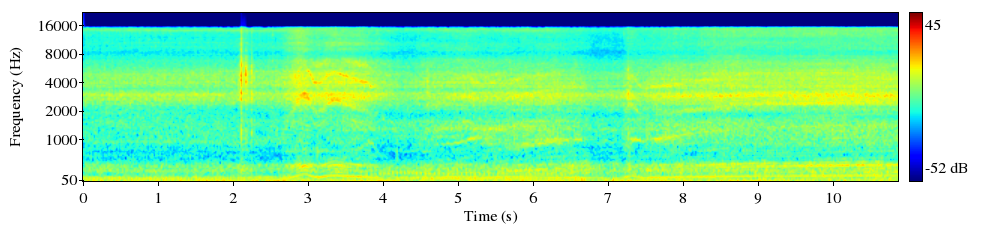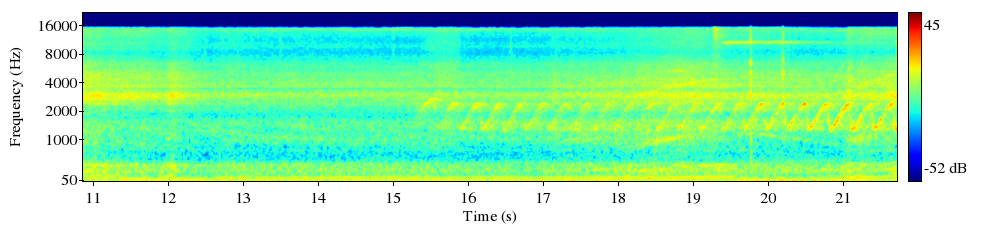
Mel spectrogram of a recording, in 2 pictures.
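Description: Yamaha MT-09's three-cylinder engine running under the rider, its revs rising and falling several times with the throttle in slow traffic, over steady road and wind noise. A fast repeating electronic warble sets in past the halfway mark.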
